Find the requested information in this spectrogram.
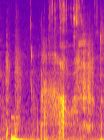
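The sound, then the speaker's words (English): Regular crisps crunch softly while being bitten and chewed, a few quiet crackly bursts with the sharpest bite near the start and low, uneven chewing noise after it. “The crunch is a little meh. Agree. But what you can expect from regular crisps.”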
